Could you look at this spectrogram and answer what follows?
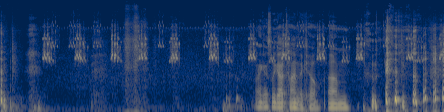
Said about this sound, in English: Forgot how long these crickets last.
